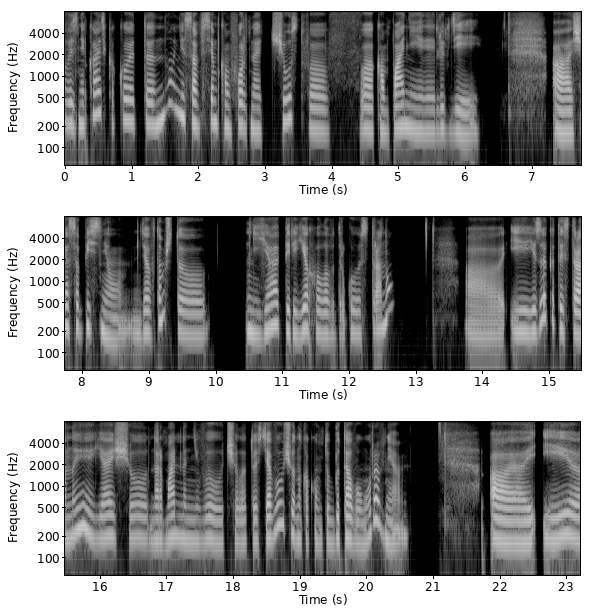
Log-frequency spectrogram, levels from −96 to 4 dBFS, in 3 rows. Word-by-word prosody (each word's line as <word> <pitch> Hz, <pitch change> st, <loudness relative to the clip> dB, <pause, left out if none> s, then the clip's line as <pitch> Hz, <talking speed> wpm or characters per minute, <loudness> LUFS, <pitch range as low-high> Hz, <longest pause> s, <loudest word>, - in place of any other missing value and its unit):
возникать 215 Hz, +8 st, -1 dB
какое-то, 215 Hz, -1 st, -3 dB
ну, 275 Hz, -, -4 dB
не 295 Hz, -6 st, -2 dB
совсем 220 Hz, +1 st, +3 dB
комфортное 190 Hz, -3 st, -2 dB
чувство 185 Hz, -8 st, 0 dB, 0.5 s
в 180 Hz, -1 st, +2 dB
компании 170 Hz, -1 st, 0 dB
людей. 165 Hz, -2 st, -4 dB, 1.1 s
А, 165 Hz, -2 st, +5 dB
щас 225 Hz, +8 st, +7 dB
объясню. 190 Hz, -7 st, +1 dB
Дело 95 Hz, -, -3 dB
в -, -, -11 dB
том, 275 Hz, +3 st, -1 dB
что 175 Hz, -, -1 dB, 0.6 s
я 200 Hz, +5 st, 0 dB
переехала 190 Hz, -2 st, 0 dB
в -, -, -13 dB
другую 185 Hz, -2 st, -7 dB
страну 325 Hz, -, -1 dB, 1.1 s
а, 85 Hz, -1 st, -3 dB
и -, -, -2 dB
язык 195 Hz, +10 st, 0 dB
этой 210 Hz, -6 st, -1 dB
страны 200 Hz, +6 st, +3 dB
я 185 Hz, +1 st, 0 dB
ещё 185 Hz, -1 st, +3 dB
нормально 180 Hz, +2 st, -1 dB
не 170 Hz, -1 st, -7 dB
выучила. 165 Hz, -1 st, -1 dB
То 170 Hz, -, -5 dB
есть 170 Hz, -, +1 dB
я 185 Hz, -, +7 dB
выучила 265 Hz, -6 st, +1 dB
на 180 Hz, -, -6 dB
каком-то 170 Hz, 0 st, -7 dB
бытовом 165 Hz, -2 st, +1 dB
уровне 205 Hz, -, -2 dB, 1.2 s
а, 165 Hz, -2 st, +6 dB, 0.2 s
и 185 Hz, +3 st, +2 dB
185 Hz, 110 wpm, -26 LUFS, 170-210 Hz, 1.2 s, щас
